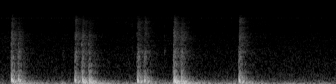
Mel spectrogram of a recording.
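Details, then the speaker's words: 2013 Dodge Dart, manual, 74,000 miles, after new front struts and spindles: five heavy dull clunks as the steering wheel turns, problem not fixed. Owner suspects the rack or a bent inner tie rod after a pothole or curb hit; unconfirmed. "I'm gonna turn the steering wheel to on. As you can hear, that did not fix the problem."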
